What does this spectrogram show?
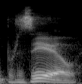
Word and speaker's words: Brazil: D'ailleurs, on dit comment le Brésil? On dit Brazil ou Brazil? Non, on dit Brazil, et c'est vraiment très marqué là. Hein. Si vous vous trompez d'accent tonique, là c'est foutu, le mot ne veut plus rien dire pour la personne qui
